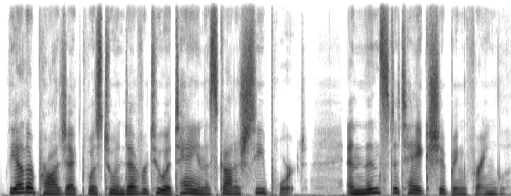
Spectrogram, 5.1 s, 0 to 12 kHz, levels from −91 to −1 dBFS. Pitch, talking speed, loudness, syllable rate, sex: 200 Hz, 210 wpm, -18 LUFS, 6.2 syllables/s, female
